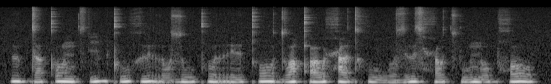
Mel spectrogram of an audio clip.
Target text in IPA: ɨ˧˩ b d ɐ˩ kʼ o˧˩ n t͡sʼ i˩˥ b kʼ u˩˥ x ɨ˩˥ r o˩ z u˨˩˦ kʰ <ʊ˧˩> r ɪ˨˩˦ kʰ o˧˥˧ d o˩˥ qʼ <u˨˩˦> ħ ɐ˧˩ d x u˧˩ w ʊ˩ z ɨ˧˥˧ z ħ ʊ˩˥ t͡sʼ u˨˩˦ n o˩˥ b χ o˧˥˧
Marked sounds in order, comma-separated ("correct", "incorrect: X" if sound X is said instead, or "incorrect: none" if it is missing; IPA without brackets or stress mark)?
correct, correct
